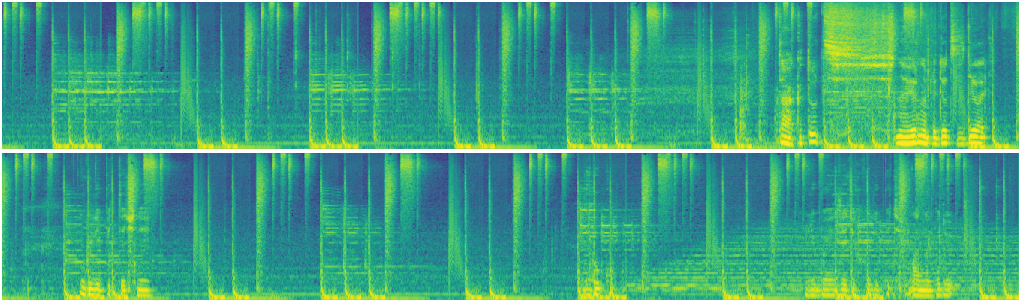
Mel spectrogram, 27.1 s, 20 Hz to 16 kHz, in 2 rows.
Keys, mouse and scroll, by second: 3.9-9.7 alt+drag, 15.0-27.1 drag.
